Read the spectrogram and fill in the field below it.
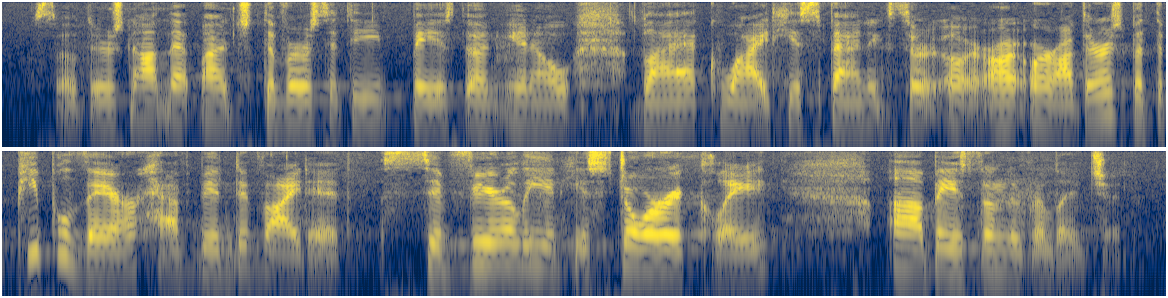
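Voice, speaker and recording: The woman's voice sits at a medium pitch. She talks at a fairly quick pace. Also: ordinary pitch variation. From Yugoslavia. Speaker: political candidate and lawyer. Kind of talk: political interview. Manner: firm, insistent.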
